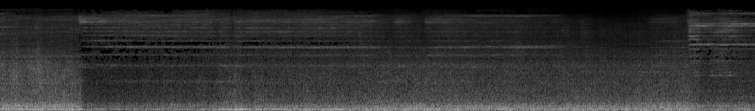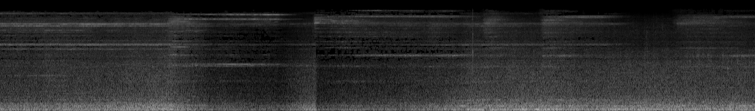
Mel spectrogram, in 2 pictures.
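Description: Double-stack intermodal container train rolling past, its well cars' wheels giving a steady low rumble on the rails. High-pitched wheel squeal comes and goes over it, easing for a few seconds past the middle.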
